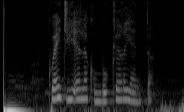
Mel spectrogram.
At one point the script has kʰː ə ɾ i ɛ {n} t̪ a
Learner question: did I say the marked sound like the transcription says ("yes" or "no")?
yes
